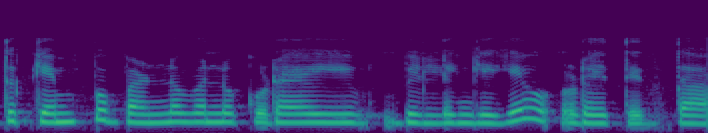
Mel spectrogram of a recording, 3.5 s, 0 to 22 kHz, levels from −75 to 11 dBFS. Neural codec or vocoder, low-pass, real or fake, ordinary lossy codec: codec, 16 kHz, 16 kbps, FunCodec, trained on Chinese and English, 50 frames a second; none; fake; none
